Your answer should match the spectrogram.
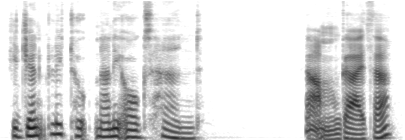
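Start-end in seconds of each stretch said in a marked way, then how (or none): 3.1-4.0 gentle witch. Acted. Witch voice, low and far.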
